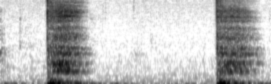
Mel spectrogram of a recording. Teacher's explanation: So you have pulmonic air coming up from the lungs to do p, p, and you can hear the air blast after it.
